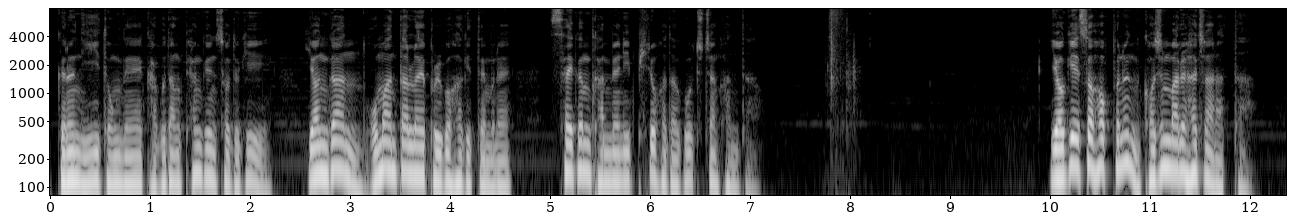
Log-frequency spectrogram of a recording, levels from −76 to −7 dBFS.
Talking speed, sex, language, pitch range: 95 wpm, male, English, 95-135 Hz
